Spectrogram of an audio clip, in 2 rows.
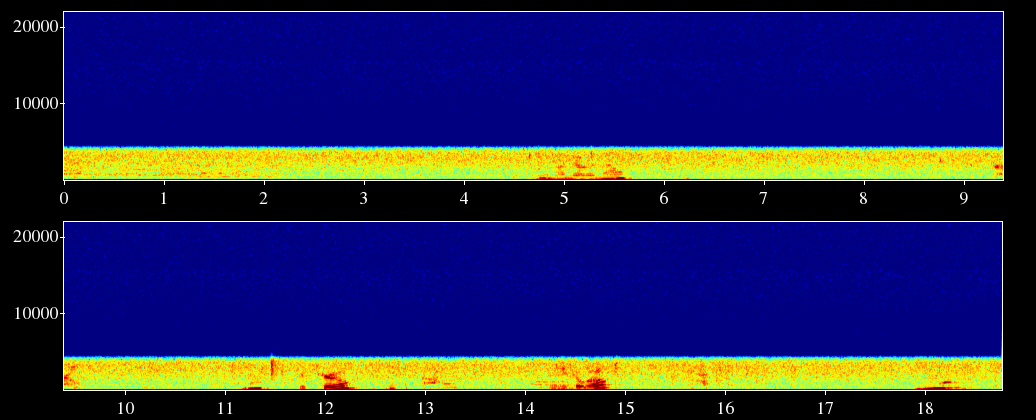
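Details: Nine-day-old Border Collie puppies from Nell and Skeet's litter, born March 3, 2016 at Wall 2 Wall Border Collies in Cartwright, Manitoba, recorded indoors on March 12, 2016; scattered short rising squeals and whimpers with quiet gaps over a steady hum.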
